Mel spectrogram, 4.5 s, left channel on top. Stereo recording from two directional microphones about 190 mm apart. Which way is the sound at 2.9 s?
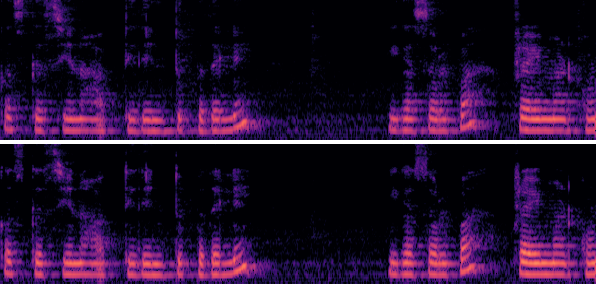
20° right (ahead or behind).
